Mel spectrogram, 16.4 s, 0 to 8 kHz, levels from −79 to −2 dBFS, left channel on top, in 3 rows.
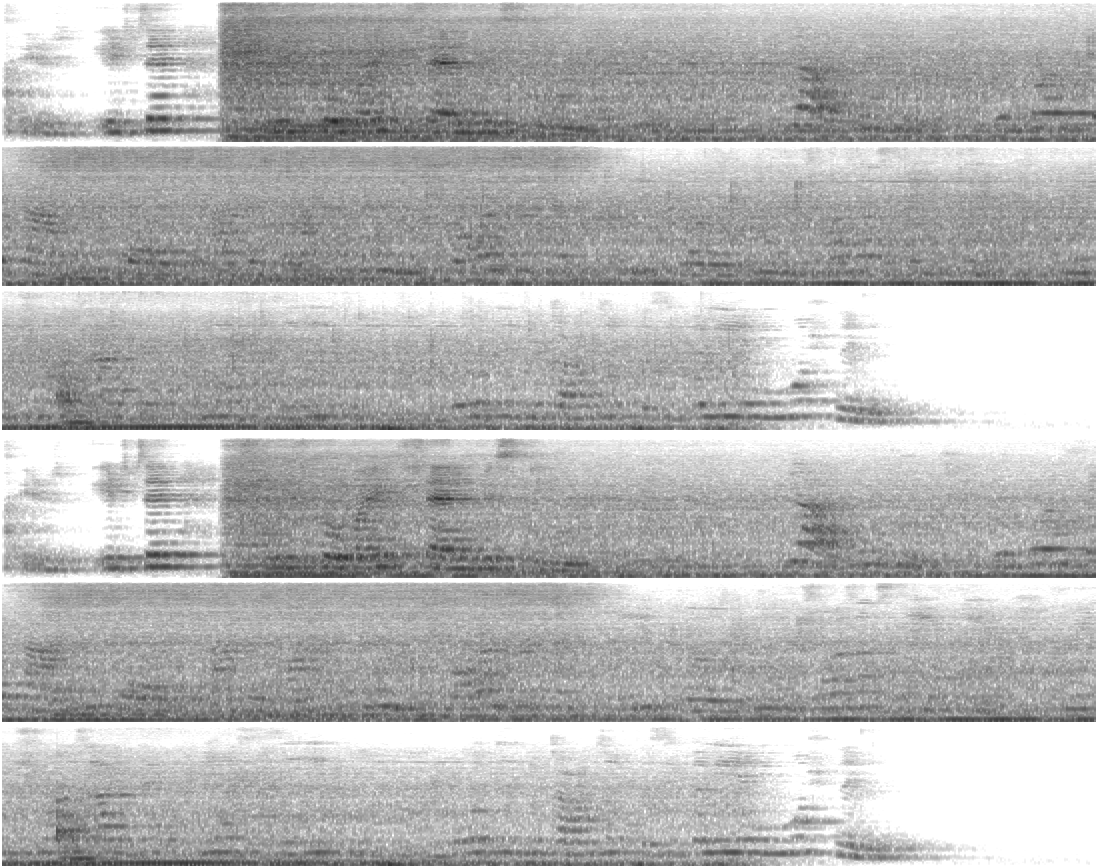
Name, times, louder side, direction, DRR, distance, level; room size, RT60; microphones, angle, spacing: voice 1, 0.0-3.0 11.2-11.4, equal, 45° right, -1 dB, 0.6 m, -27 dB
sound 1, 1.1-14.7, left 2 dB, 90° left, 0.4 m, -28 dB
Water tap faucet / Sink (filling or washing), 2.5-3.2 5.4-9.4 10.0-10.1, left 2 dB, 35° left, 0.7 m, -32 dB
voice 2, 3.9-15.3, left 1 dB, 5° right, -5 dB, 0.3 m, -35 dB
2.4 x 2.1 x 2.8 m, 0.77 s
head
